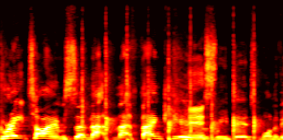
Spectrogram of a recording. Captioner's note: claps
